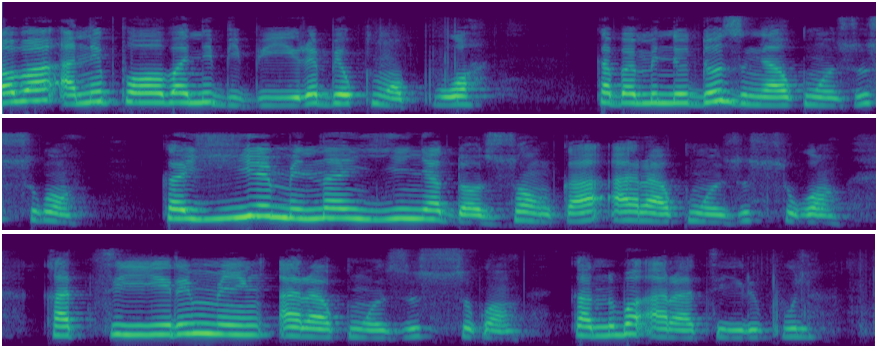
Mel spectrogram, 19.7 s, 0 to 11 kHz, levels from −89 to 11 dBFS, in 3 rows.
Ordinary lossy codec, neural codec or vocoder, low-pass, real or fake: AAC, 64 kbps; none; 7.2 kHz; real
